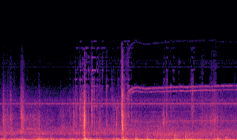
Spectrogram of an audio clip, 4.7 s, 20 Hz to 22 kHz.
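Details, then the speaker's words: BMW E36 LS swap, new Walbro 450 in-tank fuel pump jumped directly for testing, cover off: after some clatter a thin steady high-pitched whine starts and holds evenly; fuel pump priming normally. "oh yeah nice so the fuel pump's tested so we're gonna go ahead and put this cover back on"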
